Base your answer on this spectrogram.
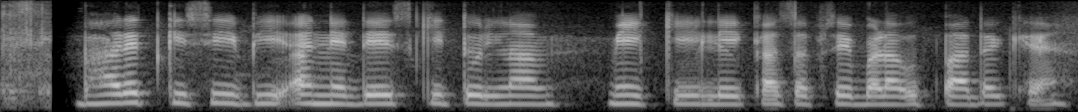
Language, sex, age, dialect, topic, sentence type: Hindi, female, 41-45, Kanauji Braj Bhasha, agriculture, statement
